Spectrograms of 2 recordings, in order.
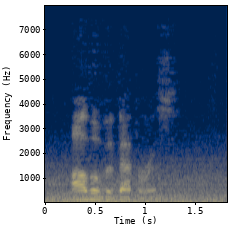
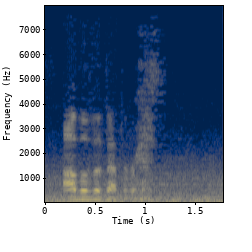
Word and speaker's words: ovoviviparous: try to pronounce it, I end up saying viv a few too many times. Ovoviviparous. Ovoviviparous. Ovoviviparous. Ovoviviparous. Man, I can say appendicular. I can say medulla oblongata. Ovoviviparous. That's tricky. Okay, so ovoviviparous development is development that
